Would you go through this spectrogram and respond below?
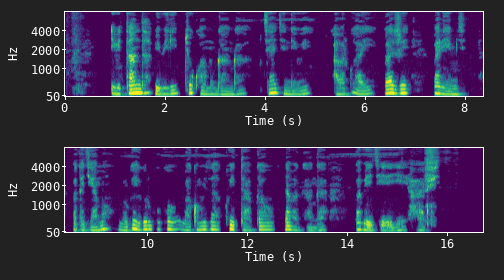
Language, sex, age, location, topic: Kinyarwanda, male, 18-24, Kigali, health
